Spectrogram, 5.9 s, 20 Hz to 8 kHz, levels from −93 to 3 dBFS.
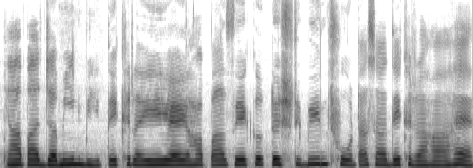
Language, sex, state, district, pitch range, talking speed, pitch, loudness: Hindi, female, Maharashtra, Solapur, 230-245 Hz, 150 wpm, 235 Hz, -15 LUFS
